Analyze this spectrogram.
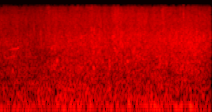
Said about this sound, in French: Et à côté de moi, ma mère s'endort, bercée par le flot des vagues.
